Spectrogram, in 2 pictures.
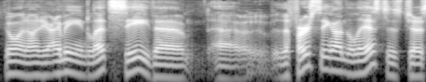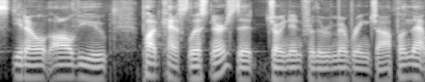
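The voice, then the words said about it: Raspy, hoarse voice. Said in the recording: “if I sound funny, yes, I do, because I've got this cold ... my voice is just getting kind of raspy”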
